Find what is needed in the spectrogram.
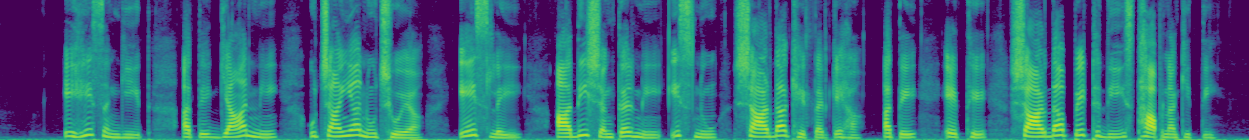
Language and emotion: Punjabi, neutral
